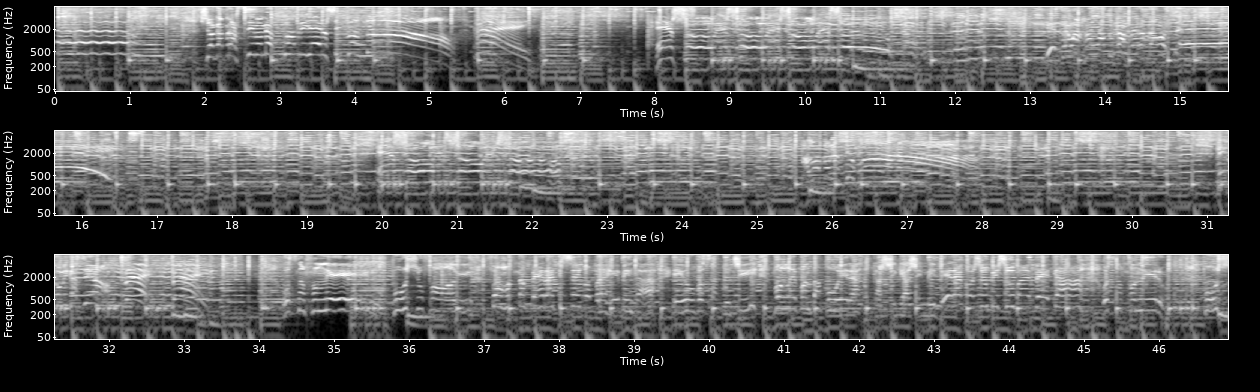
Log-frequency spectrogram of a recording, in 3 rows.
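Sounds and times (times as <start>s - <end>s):
arrasta pe forro music: 0.0s - 46.9s.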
